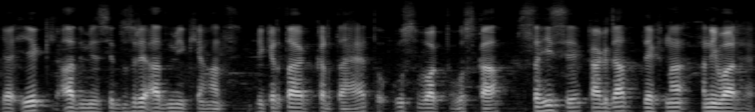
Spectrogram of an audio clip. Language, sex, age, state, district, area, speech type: Hindi, male, 30-45, Bihar, Madhepura, rural, spontaneous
